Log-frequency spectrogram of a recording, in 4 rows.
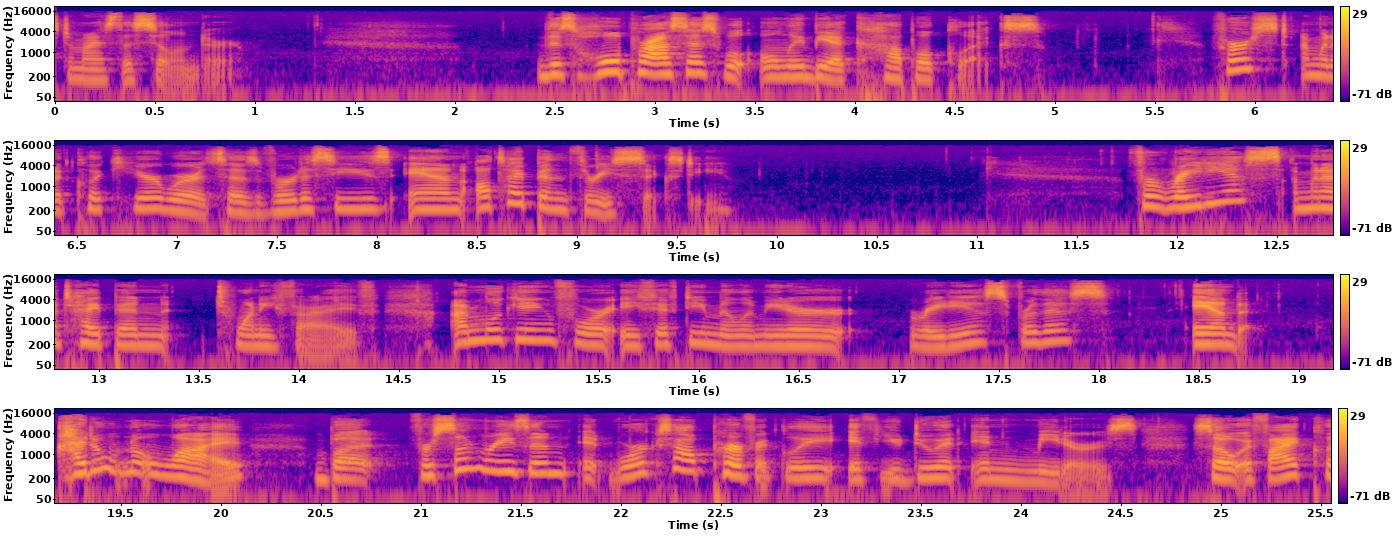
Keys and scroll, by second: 8.4-9.1 typing, 14.0-14.7 typing.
